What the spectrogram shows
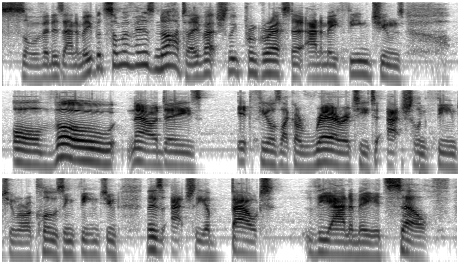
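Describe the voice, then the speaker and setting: Man, vlogger, bright tense voice, unscripted rambling rant, self-mocking. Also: mid-range voice.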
